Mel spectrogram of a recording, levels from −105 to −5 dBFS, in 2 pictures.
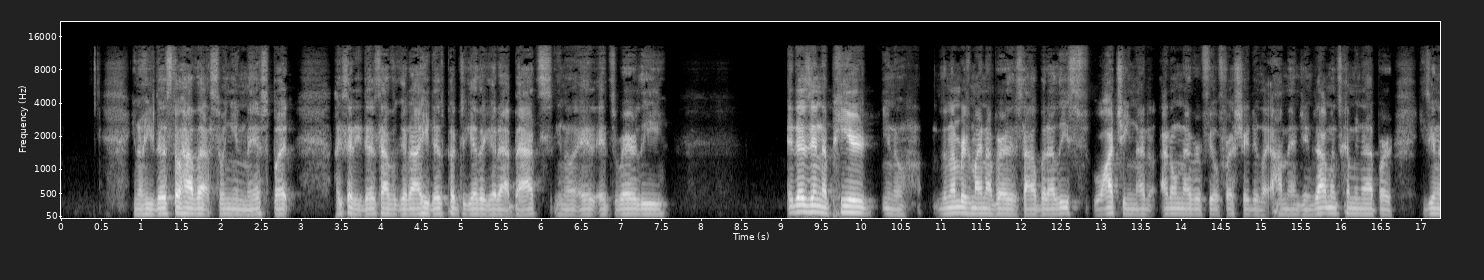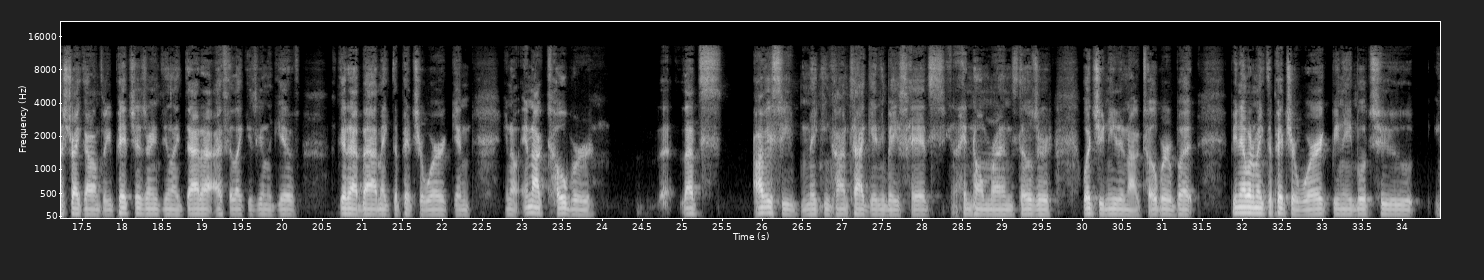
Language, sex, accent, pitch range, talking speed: English, male, American, 95-105 Hz, 215 wpm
